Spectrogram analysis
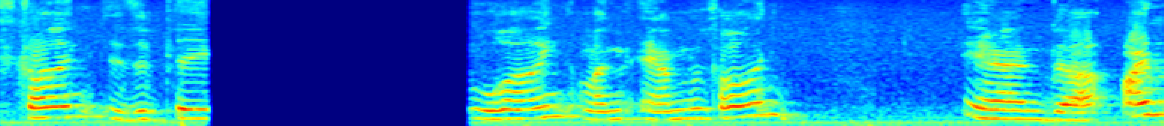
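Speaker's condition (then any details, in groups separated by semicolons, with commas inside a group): Cerebral palsy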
